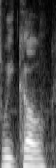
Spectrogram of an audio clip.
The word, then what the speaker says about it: swtko.art: all for that it's swtko dot dot art that's pronounced sweetco combination of my wife and I's last name and uh yeah just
